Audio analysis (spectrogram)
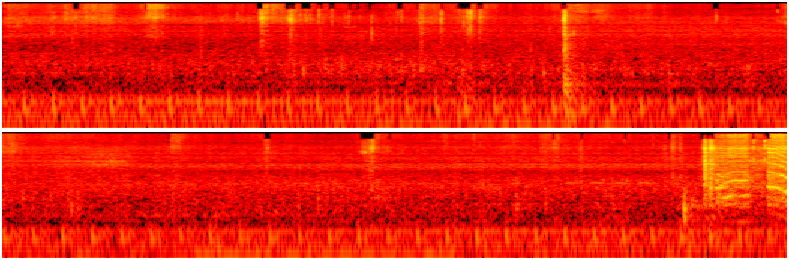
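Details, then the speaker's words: Cheap used car with a tiny battery, on the first start attempt before using a booster pack: the starter churns steadily at about three and a half pulses a second but the engine never fires, a crank, no start, likely from the weak battery. "That was a no dice. Grab the booster."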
